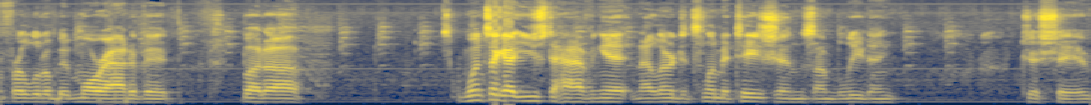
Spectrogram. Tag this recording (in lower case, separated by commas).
speech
